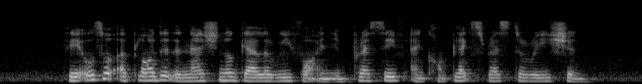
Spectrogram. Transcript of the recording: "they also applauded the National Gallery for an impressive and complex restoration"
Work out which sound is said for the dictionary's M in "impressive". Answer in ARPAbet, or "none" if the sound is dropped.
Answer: M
